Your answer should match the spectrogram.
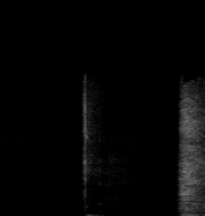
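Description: A man's breath into a close microphone: a loud, breathy inhale or sigh near the end, just before he speaks. There is a brief click-like mouth sound about a second in, and dead silence in between.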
